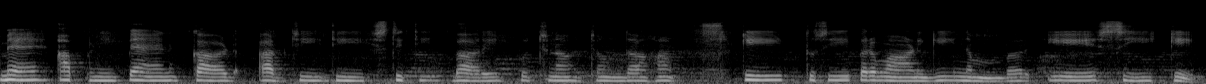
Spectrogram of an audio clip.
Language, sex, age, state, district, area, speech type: Punjabi, female, 30-45, Punjab, Muktsar, urban, read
